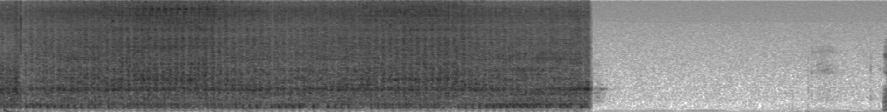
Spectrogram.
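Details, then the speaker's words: Honda motorcycle engine idling after valve clearance adjustment; even, quick idle beat with the earlier ticking gone, smoother than before, then shuts off; adjustment successful. "Nah, inilah suara dari mesin setelah mesin dia di setel klepnya. Untuk suara bunyi taktik-taktiknya dia sudah hilang. Berarti untuk penyetelan katup dia sudah berhasil."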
